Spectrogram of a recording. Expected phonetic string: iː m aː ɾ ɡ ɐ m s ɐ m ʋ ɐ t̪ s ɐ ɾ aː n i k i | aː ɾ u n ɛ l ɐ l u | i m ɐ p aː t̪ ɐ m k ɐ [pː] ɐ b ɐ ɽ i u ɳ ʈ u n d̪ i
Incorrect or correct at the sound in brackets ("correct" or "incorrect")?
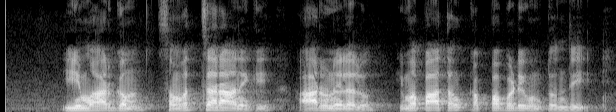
correct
